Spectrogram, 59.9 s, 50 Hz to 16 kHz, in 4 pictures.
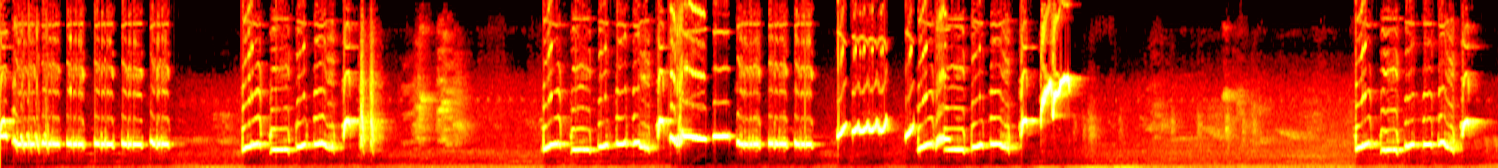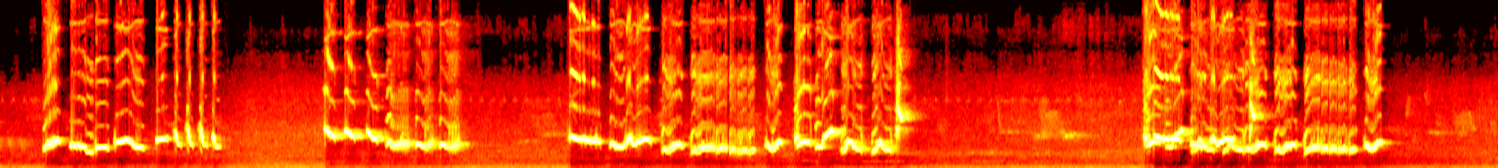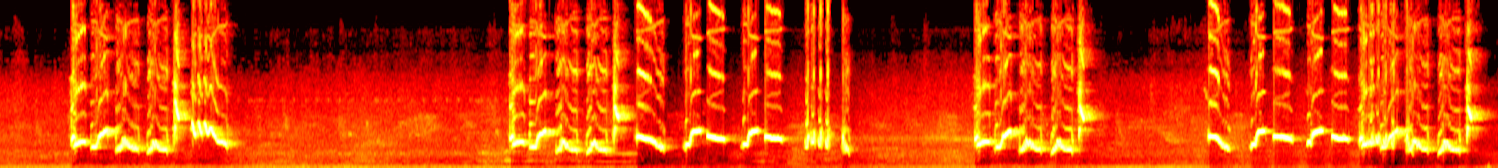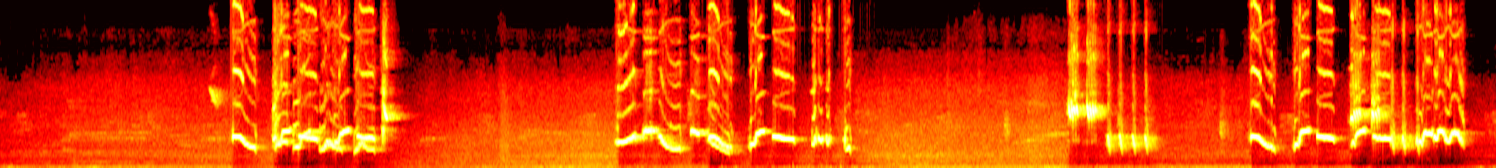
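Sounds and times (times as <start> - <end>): thrush singing whistled phrases: 0.0 - 3.9, 5.4 - 10.8, 13.5 - 17.3, 18.2 - 19.8, 20.6 - 24.2, 26.4 - 29.0, 30.6 - 32.4, 35.0 - 38.6, 39.6 - 41.0, 42.0 - 44.8, 47.0 - 49.0, 51.0 - 53.5, 55.6 - 56.6, 57.4 - 59.7
low rumble: 10.3 - 13.5.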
